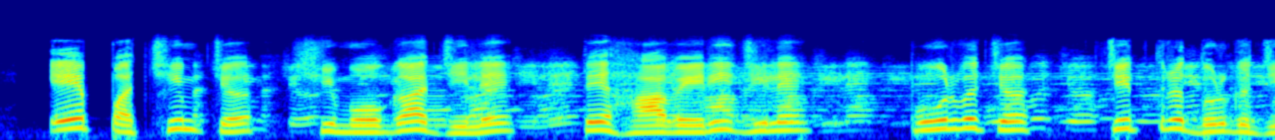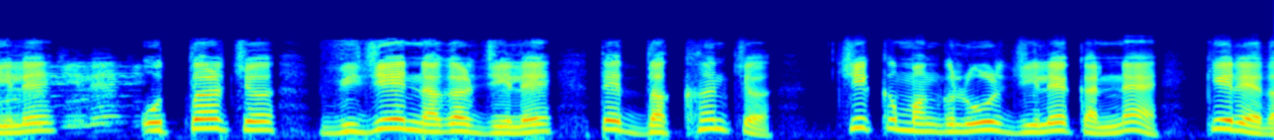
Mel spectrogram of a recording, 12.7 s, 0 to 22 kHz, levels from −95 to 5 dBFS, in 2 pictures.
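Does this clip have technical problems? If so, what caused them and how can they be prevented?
Yes. From 0.97 s to 7.13 s the speech comes back as a thin, ringing repeat trailing each phrase by about a third of a second, at its loudest about 14 dB below the direct speech. This is feedback echo between two devices: two devices in the same room were on the call, and one played what the other's microphone sent. That microphone picked it up again, and neither echo canceller could remove sound played by the other device. To prevent it, mute the microphone and speaker on one device, or have one device join with headphones.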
